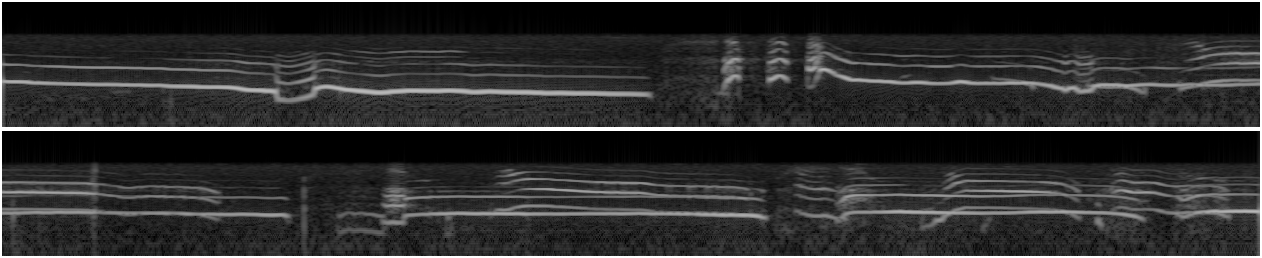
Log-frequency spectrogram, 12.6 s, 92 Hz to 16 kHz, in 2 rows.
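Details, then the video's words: Five-and-a-half-week-old solid black German Shepherd pups howling together during play, October 2009: sustained wavering howls, several voices overlapping, with quick yelps and pitch dips breaking the drawn-out notes. "pups romping and howling"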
